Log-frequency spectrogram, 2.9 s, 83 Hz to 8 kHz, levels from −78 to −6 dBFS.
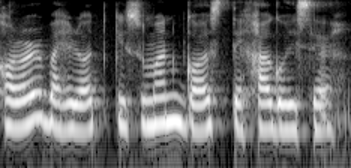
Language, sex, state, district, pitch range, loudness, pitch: Assamese, female, Assam, Kamrup Metropolitan, 235-265 Hz, -15 LUFS, 250 Hz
